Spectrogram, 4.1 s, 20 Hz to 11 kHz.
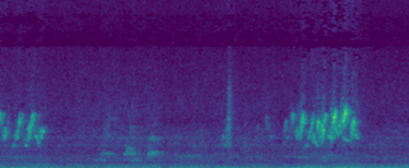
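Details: Red-whiskered bulbul, a very aggressive decoy bird used in bird trapping, 2020. A quick warbled phrase opens, soft notes follow, and a brighter, louder chattering burst comes near the end over low background noise.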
